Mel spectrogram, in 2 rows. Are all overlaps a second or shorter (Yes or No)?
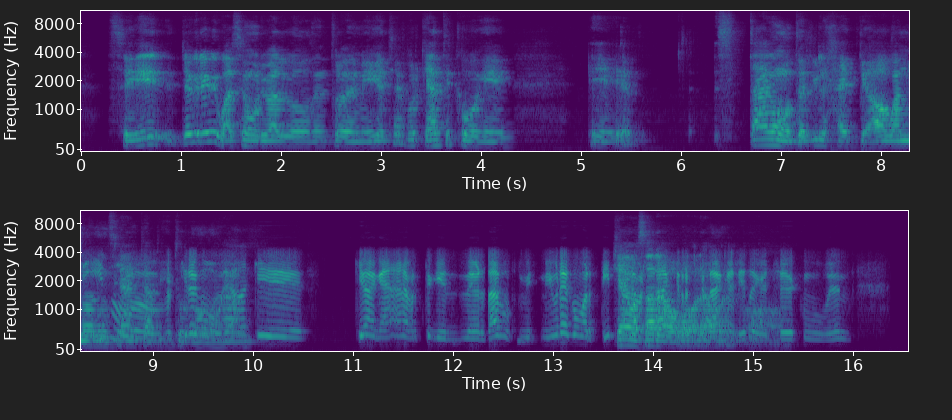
No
